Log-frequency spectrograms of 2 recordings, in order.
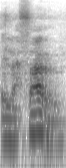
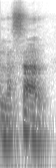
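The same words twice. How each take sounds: First: The z is said like English th. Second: The z is said like an s.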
